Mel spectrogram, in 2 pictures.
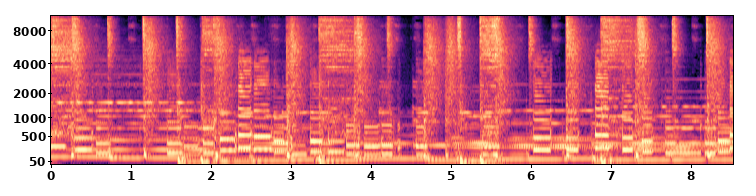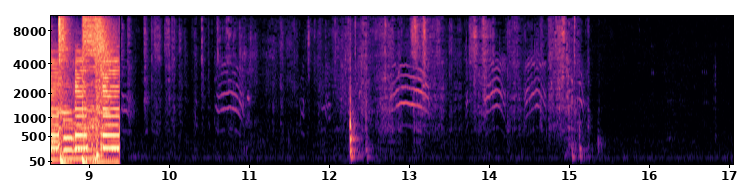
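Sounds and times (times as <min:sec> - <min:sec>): guitar music: 0:00.0 - 0:09.4.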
